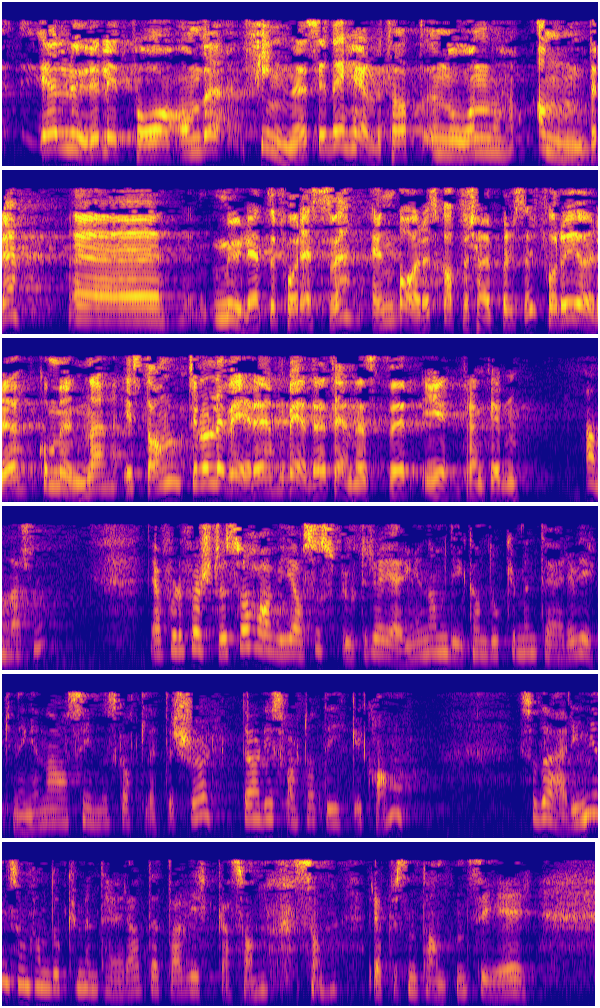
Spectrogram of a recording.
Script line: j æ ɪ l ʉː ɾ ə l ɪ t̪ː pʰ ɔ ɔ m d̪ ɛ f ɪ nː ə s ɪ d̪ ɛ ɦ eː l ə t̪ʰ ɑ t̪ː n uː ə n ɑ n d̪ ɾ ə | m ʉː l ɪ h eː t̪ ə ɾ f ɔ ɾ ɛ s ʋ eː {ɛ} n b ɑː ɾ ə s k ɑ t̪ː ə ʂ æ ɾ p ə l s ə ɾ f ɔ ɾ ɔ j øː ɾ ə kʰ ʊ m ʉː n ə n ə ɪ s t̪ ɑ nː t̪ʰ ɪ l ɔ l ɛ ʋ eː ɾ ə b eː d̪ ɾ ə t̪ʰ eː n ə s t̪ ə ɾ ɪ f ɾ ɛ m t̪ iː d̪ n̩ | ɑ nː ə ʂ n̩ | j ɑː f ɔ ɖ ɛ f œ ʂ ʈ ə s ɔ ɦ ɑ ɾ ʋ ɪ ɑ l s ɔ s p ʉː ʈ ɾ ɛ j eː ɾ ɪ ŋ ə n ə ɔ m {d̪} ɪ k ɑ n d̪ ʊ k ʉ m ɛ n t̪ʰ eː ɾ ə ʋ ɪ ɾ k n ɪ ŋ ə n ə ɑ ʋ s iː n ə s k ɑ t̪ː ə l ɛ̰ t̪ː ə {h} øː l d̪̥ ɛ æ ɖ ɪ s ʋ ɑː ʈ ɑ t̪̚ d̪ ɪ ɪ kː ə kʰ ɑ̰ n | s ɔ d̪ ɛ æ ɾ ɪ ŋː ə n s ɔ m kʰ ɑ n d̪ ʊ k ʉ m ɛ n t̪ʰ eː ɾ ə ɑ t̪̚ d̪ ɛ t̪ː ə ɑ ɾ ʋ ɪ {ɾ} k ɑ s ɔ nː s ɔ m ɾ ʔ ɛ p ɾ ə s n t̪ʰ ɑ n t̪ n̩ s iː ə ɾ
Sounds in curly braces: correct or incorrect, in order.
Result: correct, correct, incorrect, correct

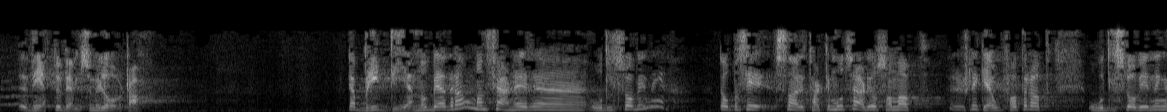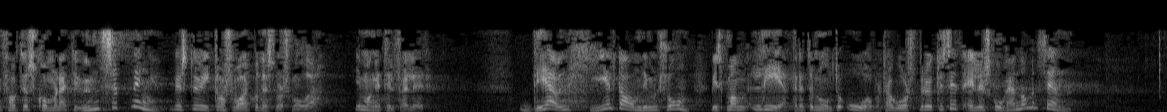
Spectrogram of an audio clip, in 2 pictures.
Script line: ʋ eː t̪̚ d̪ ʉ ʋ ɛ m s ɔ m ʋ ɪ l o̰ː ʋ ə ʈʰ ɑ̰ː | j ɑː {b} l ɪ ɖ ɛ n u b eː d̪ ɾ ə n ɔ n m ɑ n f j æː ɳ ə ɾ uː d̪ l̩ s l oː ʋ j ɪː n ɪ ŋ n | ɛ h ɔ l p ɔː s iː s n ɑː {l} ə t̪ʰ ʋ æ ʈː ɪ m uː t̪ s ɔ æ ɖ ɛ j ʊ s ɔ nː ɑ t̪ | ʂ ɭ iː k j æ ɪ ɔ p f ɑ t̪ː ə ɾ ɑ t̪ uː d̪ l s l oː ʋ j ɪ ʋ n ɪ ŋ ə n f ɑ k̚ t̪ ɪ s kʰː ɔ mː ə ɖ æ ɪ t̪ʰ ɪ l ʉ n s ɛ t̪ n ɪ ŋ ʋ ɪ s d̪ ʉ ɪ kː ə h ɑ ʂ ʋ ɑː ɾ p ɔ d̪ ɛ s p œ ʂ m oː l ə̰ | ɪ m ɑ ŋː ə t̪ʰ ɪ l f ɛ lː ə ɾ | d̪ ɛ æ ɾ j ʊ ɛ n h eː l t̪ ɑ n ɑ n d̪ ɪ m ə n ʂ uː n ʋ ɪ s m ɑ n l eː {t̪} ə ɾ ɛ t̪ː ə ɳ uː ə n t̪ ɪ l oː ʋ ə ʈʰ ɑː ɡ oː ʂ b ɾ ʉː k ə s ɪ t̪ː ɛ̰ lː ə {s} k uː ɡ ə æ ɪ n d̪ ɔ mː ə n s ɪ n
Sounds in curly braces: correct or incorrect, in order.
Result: correct, incorrect, correct, incorrect

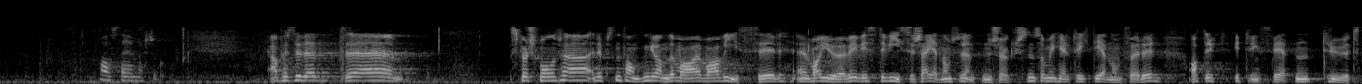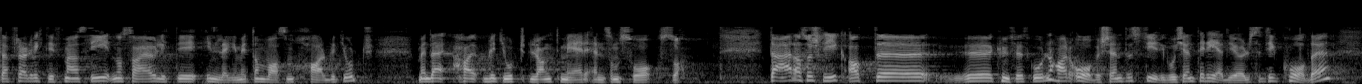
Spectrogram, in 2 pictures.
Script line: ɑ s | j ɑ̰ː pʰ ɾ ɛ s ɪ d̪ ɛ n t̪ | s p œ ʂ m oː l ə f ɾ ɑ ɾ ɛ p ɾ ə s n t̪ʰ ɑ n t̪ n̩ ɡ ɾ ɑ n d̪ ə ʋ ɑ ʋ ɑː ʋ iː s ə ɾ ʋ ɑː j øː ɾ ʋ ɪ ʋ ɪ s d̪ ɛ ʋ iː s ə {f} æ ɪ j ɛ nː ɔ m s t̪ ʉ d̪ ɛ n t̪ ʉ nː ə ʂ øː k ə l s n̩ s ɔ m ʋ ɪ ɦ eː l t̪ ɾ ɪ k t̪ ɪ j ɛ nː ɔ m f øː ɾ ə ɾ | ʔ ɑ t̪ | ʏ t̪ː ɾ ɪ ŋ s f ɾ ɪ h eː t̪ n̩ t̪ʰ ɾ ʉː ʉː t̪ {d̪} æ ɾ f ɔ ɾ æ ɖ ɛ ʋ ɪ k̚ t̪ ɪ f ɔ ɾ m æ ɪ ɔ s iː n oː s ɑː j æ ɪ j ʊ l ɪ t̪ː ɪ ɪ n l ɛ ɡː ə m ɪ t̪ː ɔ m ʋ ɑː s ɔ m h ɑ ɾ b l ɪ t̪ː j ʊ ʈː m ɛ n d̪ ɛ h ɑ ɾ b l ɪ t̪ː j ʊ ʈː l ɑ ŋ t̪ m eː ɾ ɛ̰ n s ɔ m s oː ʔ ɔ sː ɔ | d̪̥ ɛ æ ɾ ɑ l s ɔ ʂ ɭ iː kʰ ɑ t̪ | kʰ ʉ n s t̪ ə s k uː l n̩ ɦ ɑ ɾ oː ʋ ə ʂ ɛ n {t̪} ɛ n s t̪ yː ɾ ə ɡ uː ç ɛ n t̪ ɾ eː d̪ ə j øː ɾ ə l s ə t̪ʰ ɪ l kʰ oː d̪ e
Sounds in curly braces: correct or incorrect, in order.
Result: incorrect, correct, correct

